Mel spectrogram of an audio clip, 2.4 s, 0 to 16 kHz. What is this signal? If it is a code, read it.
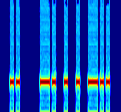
Morse code, heard as a keyed tone, about 20 wpm, 1000 Hz. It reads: I NEED
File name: qotdfiles / 20wpm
